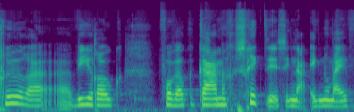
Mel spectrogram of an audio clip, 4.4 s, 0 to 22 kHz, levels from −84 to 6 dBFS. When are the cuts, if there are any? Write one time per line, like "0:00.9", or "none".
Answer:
none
